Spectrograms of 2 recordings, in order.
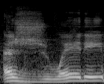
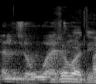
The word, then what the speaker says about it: الجوادي: العنف والاستغلال، الأستاذ أجويري. مساء الخير. مساء الخير أستاذ محمد، مساء الخير أستاذ عمار، شكرا لكم للاستضافة. أنا اسمي للتصحيح اسمي الجوادي.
